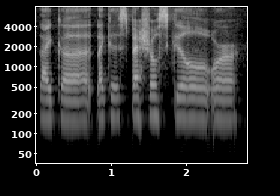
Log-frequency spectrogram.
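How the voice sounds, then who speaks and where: A woman's voice: low-pitched, completely flat delivery. Thoughtful young woman from Taiwan. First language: Mandarin. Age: young adult. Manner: thoughtful, measured, uses "like" as filler. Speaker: podcast guest. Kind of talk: casual chat.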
